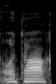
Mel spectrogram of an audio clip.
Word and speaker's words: اتاق: یہاں دیکھ لیں اتاق بھی نہیں ہے تلفظ اور اتاق بھی نہیں ہے جس طرح اردو میں ہم تلفظ کرتے ہیں، بلکہ یہ تھوڑا سا غین کی طرف متمائل ہے. اس کا تلفظ فارسی میں بالکل غین بھی نہیں ہے جس طرح نہیں تلفظ. آن اتاق است. آن اتاق است. یہ تلفظ تھوڑا سافٹ ہے قاف کا، یعنی اتنا زیادہ وہ گاڑا نہیں ہے.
